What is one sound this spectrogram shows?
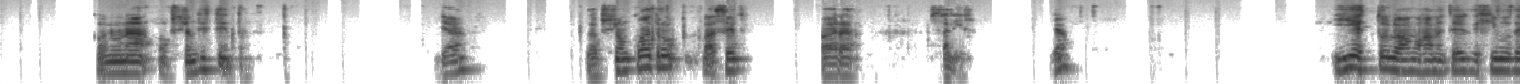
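A man speaks calmly into a microphone over an online call, pausing often.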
